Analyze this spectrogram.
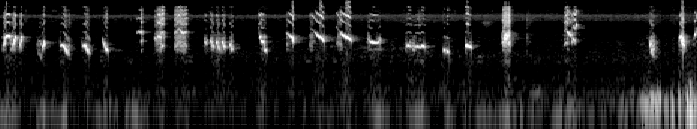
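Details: Greater green leafbird in lively 'gacor' song with mimicry fill-ins, delivering a run of clear downslurred whistles and sharp chirps, some high and squeaky, then a pause before more notes, with a low rumble near the end.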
